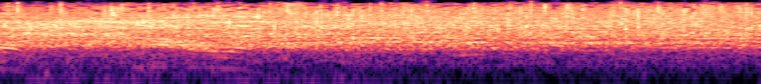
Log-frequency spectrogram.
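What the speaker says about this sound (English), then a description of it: "the crowd erupts" An MMA crowd roars into loud, sustained cheering and applause at a fight finish, a dense, unbroken wall of sound that holds for several seconds.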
